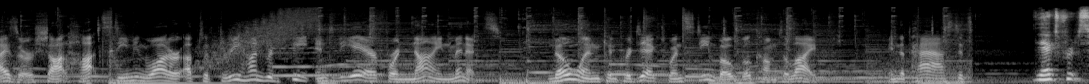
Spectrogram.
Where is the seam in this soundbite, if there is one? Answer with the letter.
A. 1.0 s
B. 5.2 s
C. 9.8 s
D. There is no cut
D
